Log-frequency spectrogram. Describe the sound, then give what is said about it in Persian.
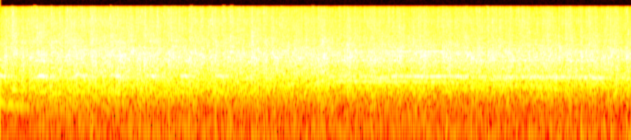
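Audience applause during a Persian-language sing-along, the crowd clapping on the performer's urging. Dense, steady clapping holds at an even level from start to finish, with no voices standing out. “کف بزن دیگه،”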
